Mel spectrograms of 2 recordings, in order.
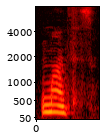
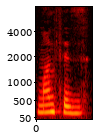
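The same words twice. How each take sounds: First: The word ends with a hissing s sound. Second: The word ends with a buzzing z sound. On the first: The speaker calls it right. "you have to pronounce it as what? As months" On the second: The speaker calls it wrong. "not months"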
